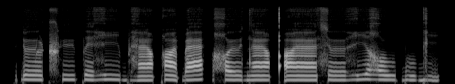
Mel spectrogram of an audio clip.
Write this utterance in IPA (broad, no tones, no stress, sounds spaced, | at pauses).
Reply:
ɗ øː ʈ͡ʂʰ yː p e ɦ iː bʱ æ̃ː q æ̃ ɓ æ | χ øː d æ̃ː qʼ æ̃ː s øː ɦ i ʁ uː ɓ u ɡ i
